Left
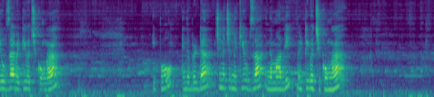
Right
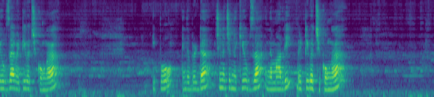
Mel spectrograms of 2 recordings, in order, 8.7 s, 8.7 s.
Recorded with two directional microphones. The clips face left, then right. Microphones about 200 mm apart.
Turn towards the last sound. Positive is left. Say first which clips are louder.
# right 3 dB
turn(degrees=-25)  # may be behind; listen again after turning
